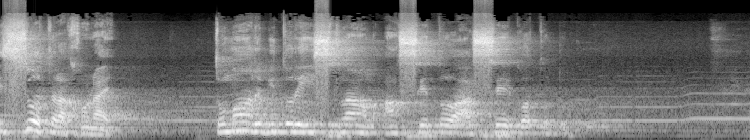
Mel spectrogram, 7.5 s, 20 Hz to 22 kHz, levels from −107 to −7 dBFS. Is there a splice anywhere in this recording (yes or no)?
yes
